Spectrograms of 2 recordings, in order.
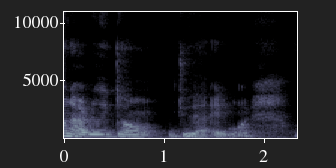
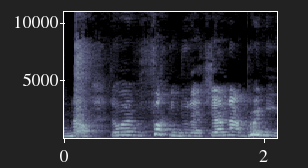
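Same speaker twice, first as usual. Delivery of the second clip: louder, raised retold rebuke; mad scolding; 5 semitones higher, 7 dB louder, faster than usual. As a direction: imitate his angry telling-off. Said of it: "He was mad as fuck".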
